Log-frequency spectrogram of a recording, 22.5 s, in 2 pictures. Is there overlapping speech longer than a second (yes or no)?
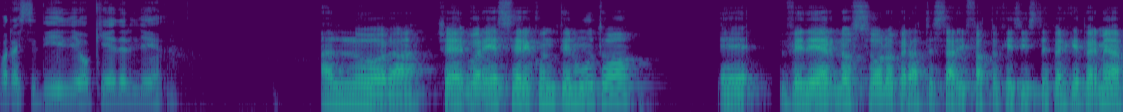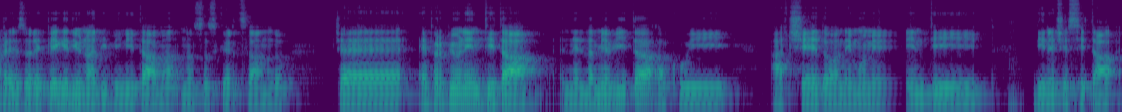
no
